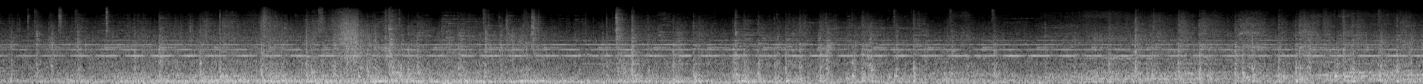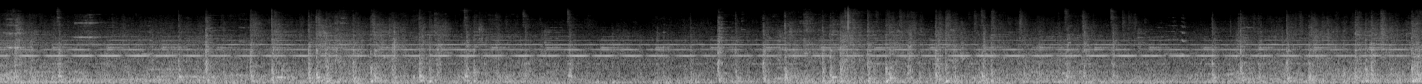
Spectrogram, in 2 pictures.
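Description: Freight train rolling past a grade crossing: a steady low rumble with the wheels clicking over rail joints, and steady high ringing tones sounding above it.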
